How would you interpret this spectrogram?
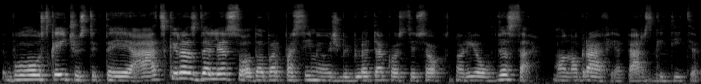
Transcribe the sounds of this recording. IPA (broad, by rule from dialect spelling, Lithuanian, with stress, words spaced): bʊˈʋɐʊ ˈskɐɪt͡ʃʲʊs tʲɪkˈtɐɪ ˈɑːtʲsʲkʲɪrɐs dɐˈlʲɪs oː dɐˈbɐr pɐˈsʲɪeːmʲɛʊ ɪʃ bʲɪbʲlʲoːˈtʲæːkoːs tʲiɛˈsʲoːk noːˈrʲeːjɛʊ ˈʋʲɪsɑː moːnoːˈɡrɑːfʲɪjæː ˈpʲɛrskɐɪtʲiːtʲɪ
